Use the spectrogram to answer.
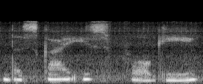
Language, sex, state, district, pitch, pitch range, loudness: English, female, Assam, Kamrup Metropolitan, 220 Hz, 200-235 Hz, -12 LUFS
